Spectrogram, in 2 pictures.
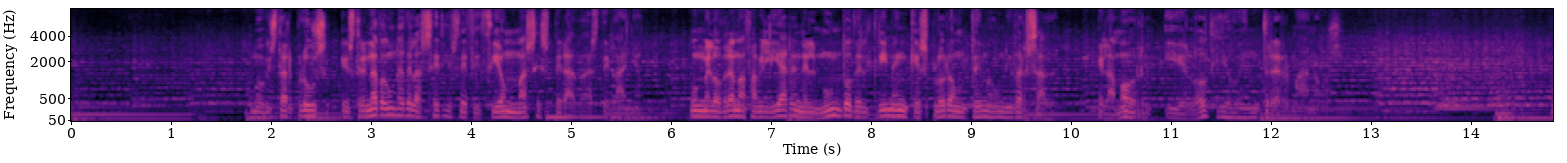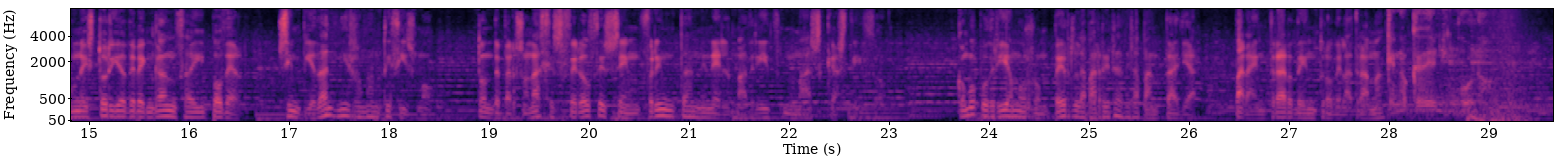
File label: trailer; operacion gigantes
